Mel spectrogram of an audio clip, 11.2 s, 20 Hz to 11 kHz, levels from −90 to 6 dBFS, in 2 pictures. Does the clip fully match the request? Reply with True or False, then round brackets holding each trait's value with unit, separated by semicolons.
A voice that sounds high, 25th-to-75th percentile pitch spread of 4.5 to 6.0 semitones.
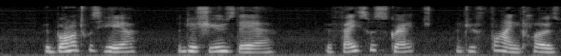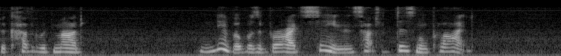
False (205 Hz; 3.5 semitones)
